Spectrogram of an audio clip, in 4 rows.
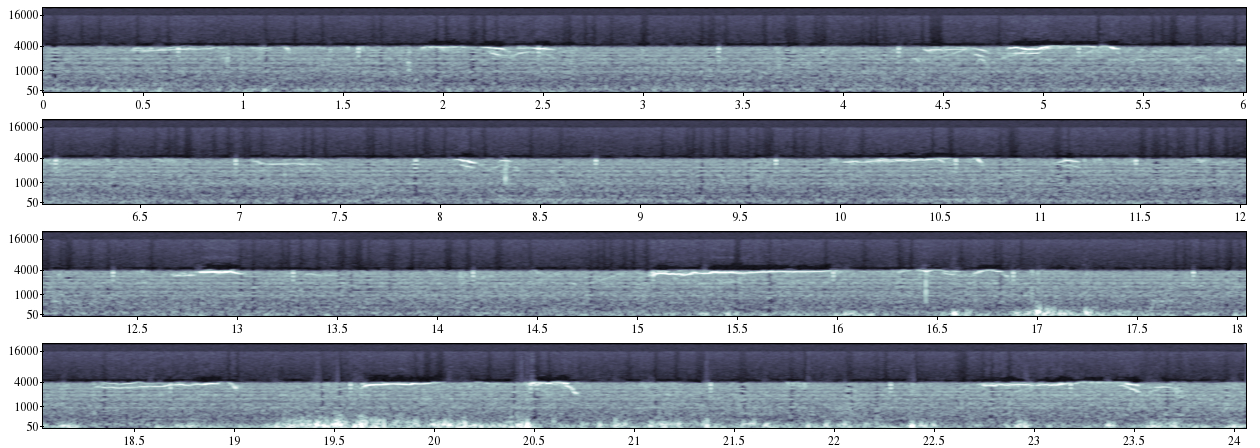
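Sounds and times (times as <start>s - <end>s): outdoor background noise: 0.0s - 24.0s
faint bird chirps: 0.4s - 2.7s, 4.2s - 8.4s, 9.9s - 13.6s, 14.7s - 17.0s, 18.2s - 20.8s, 22.6s - 23.9s.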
